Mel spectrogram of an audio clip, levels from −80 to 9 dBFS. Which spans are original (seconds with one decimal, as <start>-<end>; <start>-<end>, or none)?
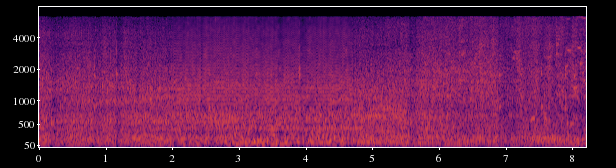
0.0-2.0; 4.7-8.2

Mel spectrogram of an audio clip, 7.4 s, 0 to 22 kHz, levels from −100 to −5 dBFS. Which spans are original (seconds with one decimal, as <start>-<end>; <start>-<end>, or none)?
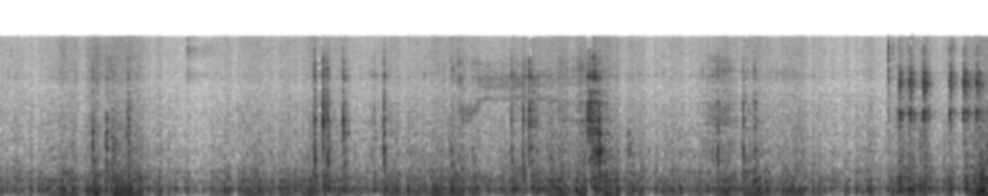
0.0-5.5; 6.5-7.4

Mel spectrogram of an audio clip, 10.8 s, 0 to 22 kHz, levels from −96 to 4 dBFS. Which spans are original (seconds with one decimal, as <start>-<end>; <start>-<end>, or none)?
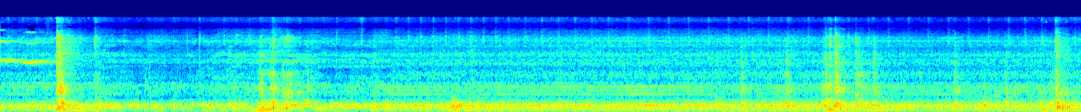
0.0-1.0; 3.9-10.8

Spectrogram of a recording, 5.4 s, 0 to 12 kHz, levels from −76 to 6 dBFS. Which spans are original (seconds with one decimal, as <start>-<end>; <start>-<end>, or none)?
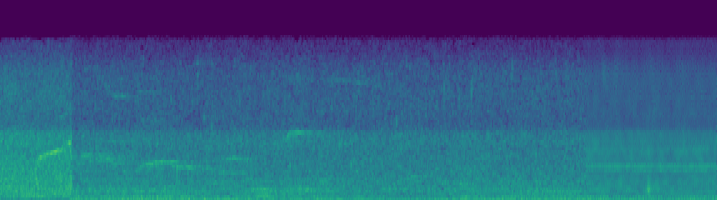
0.0-4.4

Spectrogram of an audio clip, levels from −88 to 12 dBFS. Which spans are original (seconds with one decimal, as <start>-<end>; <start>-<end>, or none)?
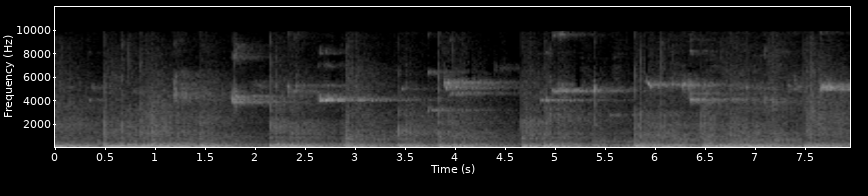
0.0-6.8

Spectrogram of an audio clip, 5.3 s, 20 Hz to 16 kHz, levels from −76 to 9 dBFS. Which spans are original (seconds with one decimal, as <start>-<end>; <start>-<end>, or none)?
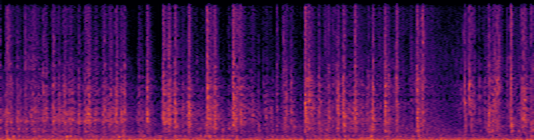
1.3-4.5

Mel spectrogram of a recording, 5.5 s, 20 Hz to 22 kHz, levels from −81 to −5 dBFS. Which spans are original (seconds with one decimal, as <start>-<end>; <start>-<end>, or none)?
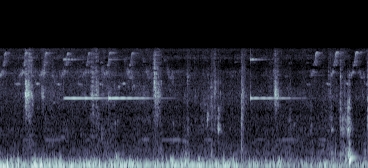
0.0-5.5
